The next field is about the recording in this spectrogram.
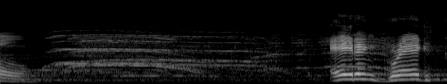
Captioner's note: audience cheering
